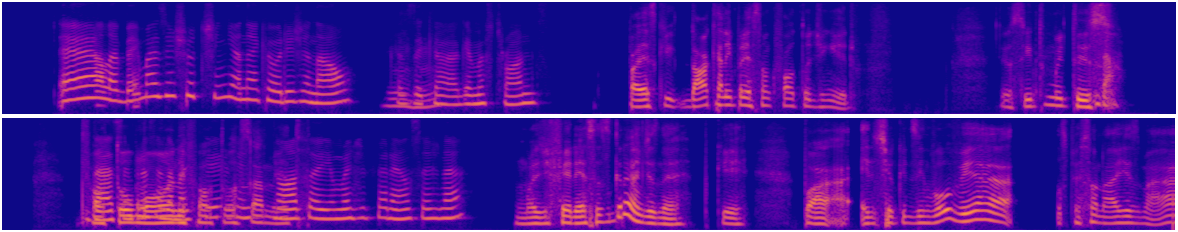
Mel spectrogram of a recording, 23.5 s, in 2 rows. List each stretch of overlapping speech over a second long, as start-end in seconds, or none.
12.6-14.8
